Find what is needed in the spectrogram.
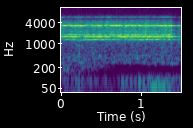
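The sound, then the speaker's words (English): A doorbell rings in one steady, unbroken burst, a loud metallic electric jangle that holds at constant strength for about a second and a half, with no voices over it. “Well, as if I said the doorbell were going to ring this instant and it...”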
